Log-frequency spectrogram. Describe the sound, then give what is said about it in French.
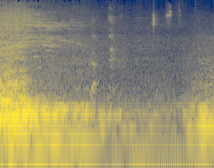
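A motorcycle engine revs loudly, its throaty roar easing into a lower rumble before building again at the end. “Une moto.”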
